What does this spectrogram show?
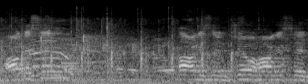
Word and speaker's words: Hodgson: There's a D in there. Joe Hodgson. You like having a D in you, don't you? Hodgson. Oh, the D is silent. Okay, I understand. Okay, I get that. It's a Canadian pronunciation.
